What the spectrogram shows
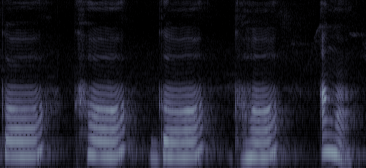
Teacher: क वर्ग के सारे वर्ण क्या होते हैं, कंठ के होते हैं, मतलब कंठ से बोले जाते हैं।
